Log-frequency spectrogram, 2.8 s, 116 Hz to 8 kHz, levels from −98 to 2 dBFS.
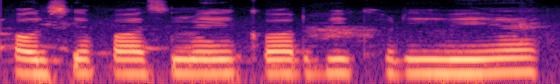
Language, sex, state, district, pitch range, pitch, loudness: Hindi, female, Uttar Pradesh, Saharanpur, 200-205 Hz, 200 Hz, -15 LUFS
